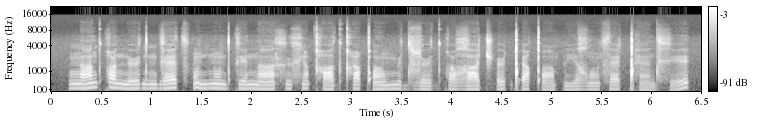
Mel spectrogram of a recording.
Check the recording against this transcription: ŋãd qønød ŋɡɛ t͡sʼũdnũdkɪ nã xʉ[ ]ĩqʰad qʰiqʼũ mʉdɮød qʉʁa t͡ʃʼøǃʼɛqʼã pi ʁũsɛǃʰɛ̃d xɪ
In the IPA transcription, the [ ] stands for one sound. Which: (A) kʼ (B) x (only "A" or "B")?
B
